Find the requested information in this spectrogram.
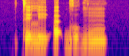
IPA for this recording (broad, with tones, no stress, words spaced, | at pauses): tɛ̰˦˨le˨ ʔä˦ʔɡo˨ ɡũ˦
